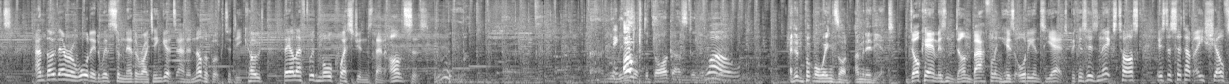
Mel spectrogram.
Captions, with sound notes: And though they’re rewarded with some netherite ingots and another book to decode, they’re left with more questions than answers. -Ooo! [damage sound] I didn't put my wings on, I'm an idiot. DocM isn’t done baffling his audience yet, because his next task is to set up a shelf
